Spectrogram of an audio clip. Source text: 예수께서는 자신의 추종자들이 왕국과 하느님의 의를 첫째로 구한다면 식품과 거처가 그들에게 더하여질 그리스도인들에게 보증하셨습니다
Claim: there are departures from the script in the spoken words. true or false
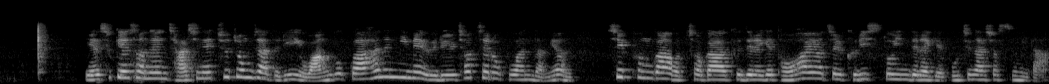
false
